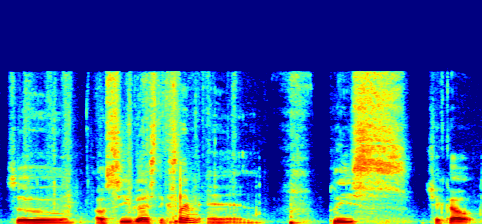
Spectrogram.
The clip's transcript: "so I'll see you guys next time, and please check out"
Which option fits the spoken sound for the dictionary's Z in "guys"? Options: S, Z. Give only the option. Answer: S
